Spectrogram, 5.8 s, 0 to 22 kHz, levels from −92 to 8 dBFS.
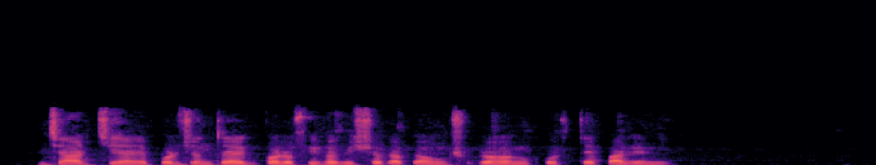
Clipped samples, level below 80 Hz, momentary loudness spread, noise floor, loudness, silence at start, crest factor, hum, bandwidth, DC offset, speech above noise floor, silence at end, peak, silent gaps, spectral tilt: under 0.1%; -72 dBFS; 6 LU; -85 dBFS; -31 LUFS; 0.25 s; 18 dB; none; 8 kHz; under 0.1%; 54 dB; 1.4 s; -14 dBFS; none; -4 dB/octave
